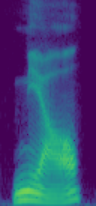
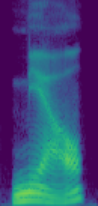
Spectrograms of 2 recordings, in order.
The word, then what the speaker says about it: 鸟: the word for bird, 鸟. That's pronounced 鸟. Hey, listen to that tone. It's that same dip and rise one we heard with the word for dog, go. Hear it?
